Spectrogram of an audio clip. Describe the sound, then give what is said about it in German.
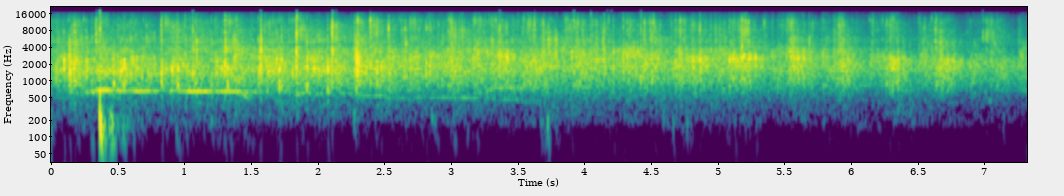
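An audience at an ICF church gathering claps steadily for several seconds to welcome a woman coming to the front, a dense, even patter of many hands with a sharp thump near the start and a faint tone briefly sounding underneath. “Lass uns sie mit einem herzlichen Applaus willkommen heißen.”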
